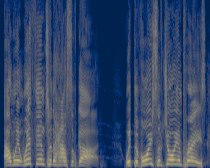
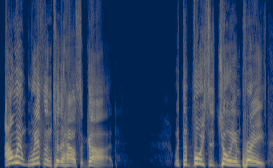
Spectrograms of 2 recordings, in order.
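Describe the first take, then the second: First: It is read in a plain, neutral way. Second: It is read in an emotional, charged way.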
